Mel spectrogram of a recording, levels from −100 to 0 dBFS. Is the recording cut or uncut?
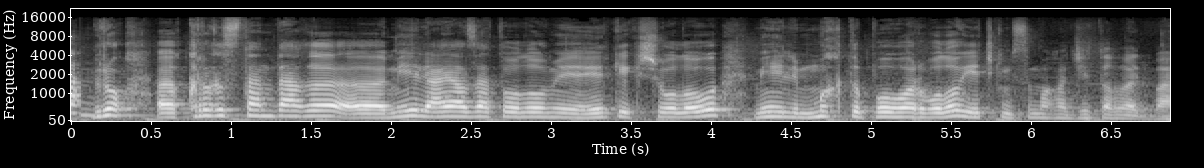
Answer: uncut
